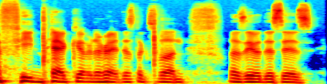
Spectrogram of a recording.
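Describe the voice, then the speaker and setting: This streamer and amateur voice actor in his forties mulls things over aloud while reading and reacting on a casual livestream. His medium-pitched voice is fairly even at a normal speed, with a little hiss or hum in the audio.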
